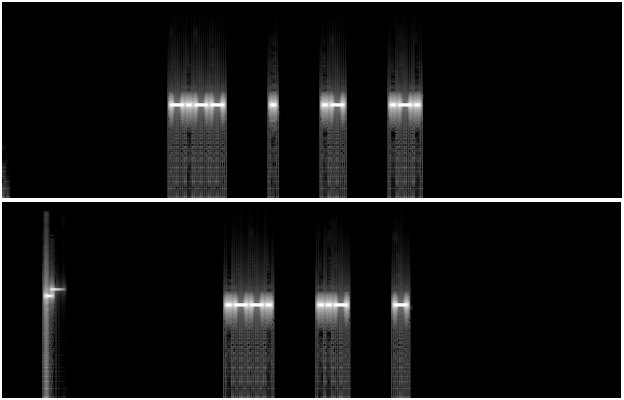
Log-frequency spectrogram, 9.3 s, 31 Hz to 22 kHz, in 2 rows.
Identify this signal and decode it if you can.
Morse code, heard as a keyed tone, about 40 wpm, spaced as for 19 wpm, 690 Hz. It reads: YEAR PUT
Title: 4x Character Spacing - Top 300 Words - 40wpm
